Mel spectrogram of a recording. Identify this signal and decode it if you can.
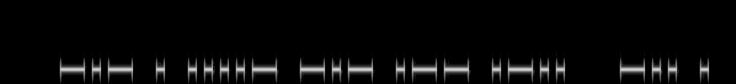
Morse code, heard as a keyed tone, about 16 wpm, 700 Hz. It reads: KE4KWL DE
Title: USA Callsign DE Callsign - 6 Characters - 15wpm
